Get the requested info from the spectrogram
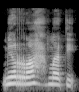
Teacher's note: Nun matinya tidak terbaca, jadi langsung mirrahmati, masuk kepada ro tanpa dengan dengung. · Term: idgham bila gunnah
